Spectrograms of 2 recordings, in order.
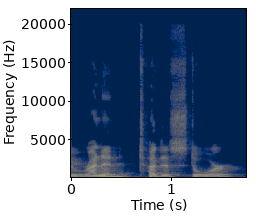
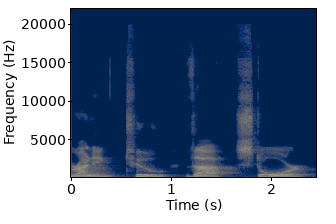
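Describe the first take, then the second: First: Running ends with a clipped -in sound. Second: Running ends with a full -ing sound. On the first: The speaker calls it wrong. "save it for the commons" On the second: The speaker calls it right. "The elite put the G's at the end"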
